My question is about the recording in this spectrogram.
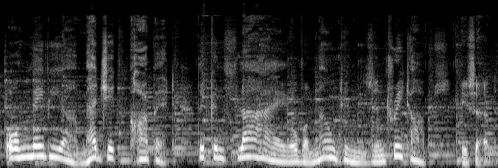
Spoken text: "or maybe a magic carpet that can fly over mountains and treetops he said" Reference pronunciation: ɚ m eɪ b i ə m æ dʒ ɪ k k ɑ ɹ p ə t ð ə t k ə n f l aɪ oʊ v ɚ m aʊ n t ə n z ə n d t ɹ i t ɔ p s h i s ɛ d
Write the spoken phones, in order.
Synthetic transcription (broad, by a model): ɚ m eɪ b i ə m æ dʒ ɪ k k ɑ ɹ p ə t ð ə t k ə n f l aɪ oʊ v ɚ m aʊ n t ə n z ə n t ɹ i t ɔ p s h i s ɛ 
